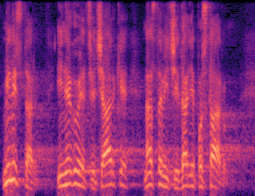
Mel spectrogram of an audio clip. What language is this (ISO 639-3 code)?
hrv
